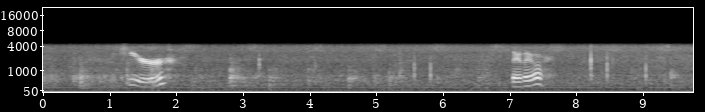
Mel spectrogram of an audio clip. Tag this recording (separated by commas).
Speech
